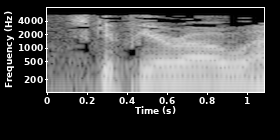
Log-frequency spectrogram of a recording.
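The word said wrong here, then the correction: Schirripa: how do you pronounce this? I remember having him on the air once with me, and he was a... – You mean Steve Shripa? – Shripa, that's it, yeah.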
